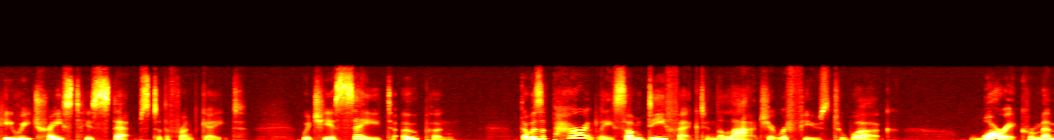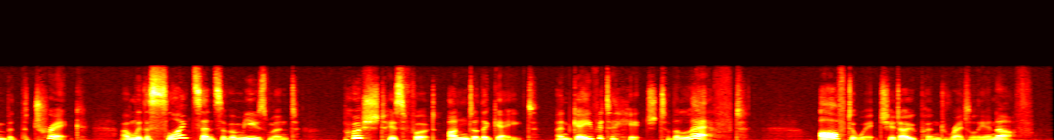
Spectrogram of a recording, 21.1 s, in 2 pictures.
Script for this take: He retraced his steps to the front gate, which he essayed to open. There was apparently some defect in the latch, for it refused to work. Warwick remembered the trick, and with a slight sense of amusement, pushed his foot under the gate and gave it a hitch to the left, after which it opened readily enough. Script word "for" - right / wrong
wrong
